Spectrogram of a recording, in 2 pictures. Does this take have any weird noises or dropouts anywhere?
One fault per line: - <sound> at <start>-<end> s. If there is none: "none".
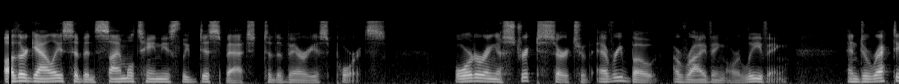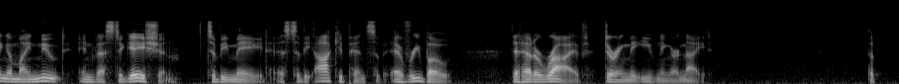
- dropout at 0.1-0.1 s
